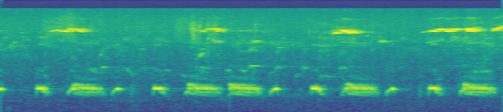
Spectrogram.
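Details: Red-billed hornbill pair at a tree-hole nest, the sealed-in female fed through a slit by the male, filmed on VHS. Rhythmic repeated clucking in short-long pairs, with soft high chirps in the background.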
